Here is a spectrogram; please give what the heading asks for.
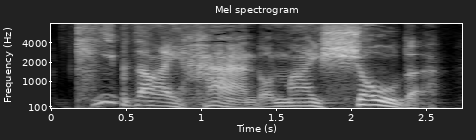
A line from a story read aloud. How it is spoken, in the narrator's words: Bagheera whispered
